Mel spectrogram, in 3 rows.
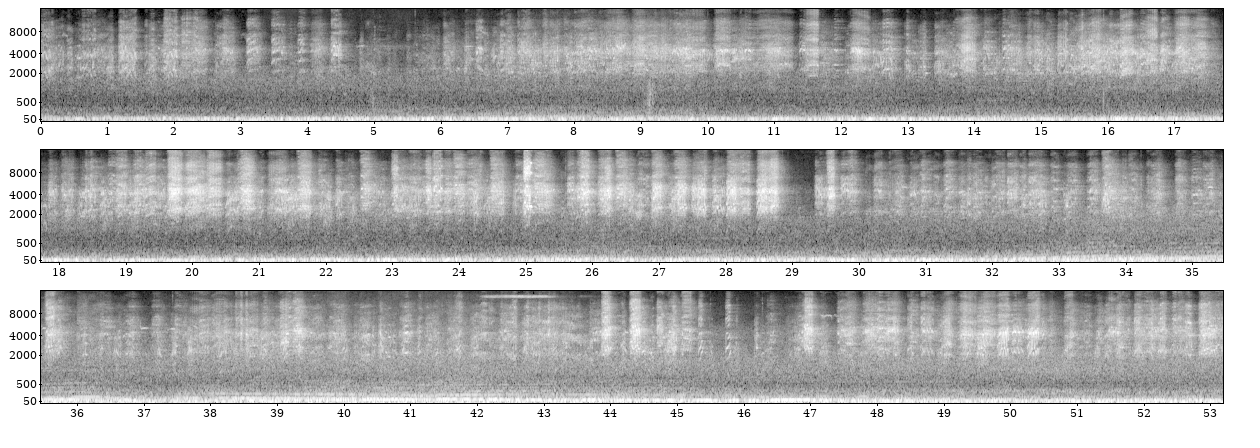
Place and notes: Parakeets - Perruches in the Forest Park, Brussels
Vorst, Belgium, 5 October 2010, 18:03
